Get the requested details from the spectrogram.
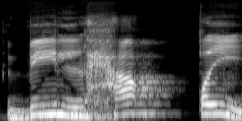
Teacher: با لام زیر بل، حا قاف زبر حق، قاف زیر قی، بالحق، ہا کو حلق کے درمیان سے صاف نکالیں اور قاف پر شد ہے اس لیے ہا کو قاف کے ساتھ سختی سے ملائیں اور وقف کی صورت میں قاف پر قلقلہ ہوگا، یعنی جھٹکے سے پڑھیں گے۔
